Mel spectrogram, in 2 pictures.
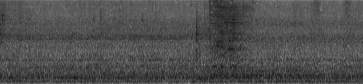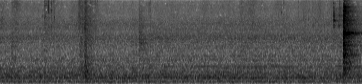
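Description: A steady low hum runs throughout, with a few brief knocks of a serving spoon and rice against a steel pot, the last near the end.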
